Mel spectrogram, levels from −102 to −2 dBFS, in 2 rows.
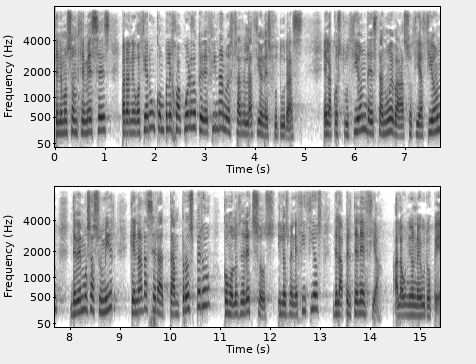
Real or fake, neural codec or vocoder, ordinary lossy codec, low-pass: fake; vocoder, 22.05 kHz, 80 mel bands, Vocos; none; 7.2 kHz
